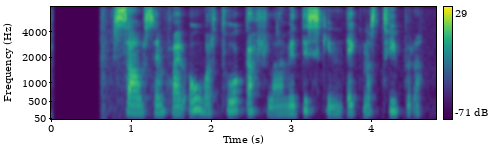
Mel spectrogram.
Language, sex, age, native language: Icelandic, female, 30-39, Icelandic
